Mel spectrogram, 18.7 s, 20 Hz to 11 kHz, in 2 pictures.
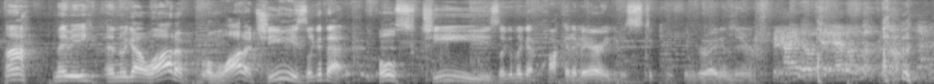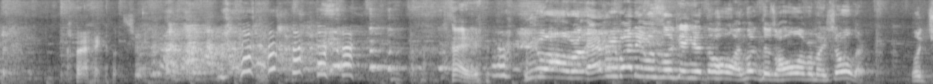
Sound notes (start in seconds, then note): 7.9 crew indistinctly chattering; 11.5 crew laughing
